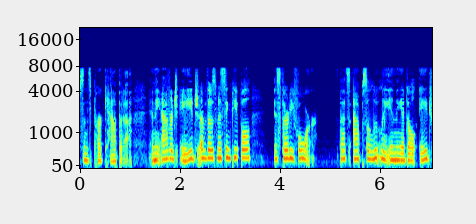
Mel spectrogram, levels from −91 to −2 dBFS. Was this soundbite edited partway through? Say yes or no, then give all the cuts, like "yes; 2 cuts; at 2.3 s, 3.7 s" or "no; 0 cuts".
no; 0 cuts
